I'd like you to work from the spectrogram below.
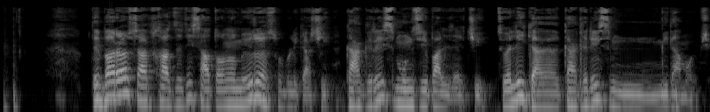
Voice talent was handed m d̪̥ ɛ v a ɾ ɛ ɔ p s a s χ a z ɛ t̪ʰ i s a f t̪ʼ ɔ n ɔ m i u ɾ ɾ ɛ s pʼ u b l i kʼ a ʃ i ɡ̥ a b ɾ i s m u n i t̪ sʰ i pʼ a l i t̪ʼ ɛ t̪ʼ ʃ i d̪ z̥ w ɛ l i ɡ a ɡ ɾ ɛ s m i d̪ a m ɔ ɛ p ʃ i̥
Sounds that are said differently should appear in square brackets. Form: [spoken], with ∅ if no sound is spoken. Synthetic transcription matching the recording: m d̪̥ ɛ [b] a ɾ ɛ ɔ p s a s χ a z ɛ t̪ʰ i s a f t̪ʼ ɔ n ɔ m i u ɾ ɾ ɛ s pʼ u b l i kʼ a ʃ i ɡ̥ a [ɡ] ɾ i s m u n i t̪ sʰ i pʼ a l i t̪ʼ ɛ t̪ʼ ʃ i d̪ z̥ w ɛ l i ɡ a ɡ ɾ [i] s m i d̪ a m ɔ ɛ p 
